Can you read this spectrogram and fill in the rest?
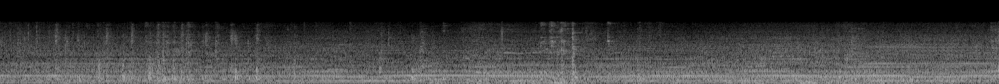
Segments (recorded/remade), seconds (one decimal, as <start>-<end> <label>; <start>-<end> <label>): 0.0-3.0 recorded; 3.0-3.7 remade; 3.7-10.0 recorded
